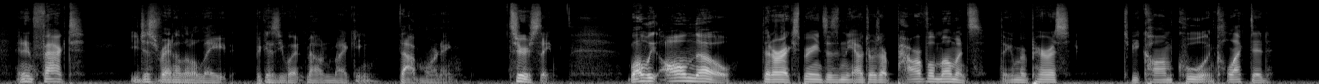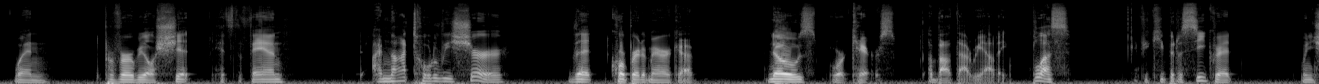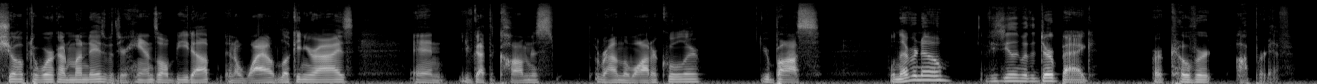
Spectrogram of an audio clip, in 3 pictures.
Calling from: Eugene, Oregon, United States; I'm calling from Eugene, Oregon

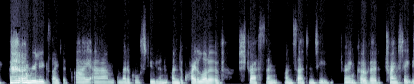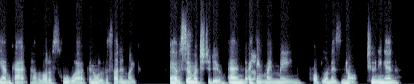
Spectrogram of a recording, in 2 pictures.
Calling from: Florida, United States; I'm logging in from Florida.

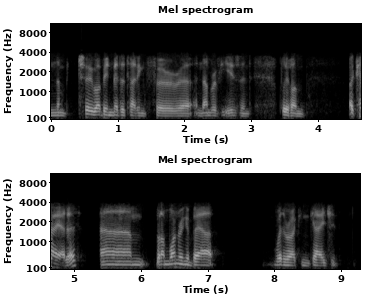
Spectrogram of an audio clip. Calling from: Melbourne, Victoria, Australia; I'm ringing from Melbourne, Australia.

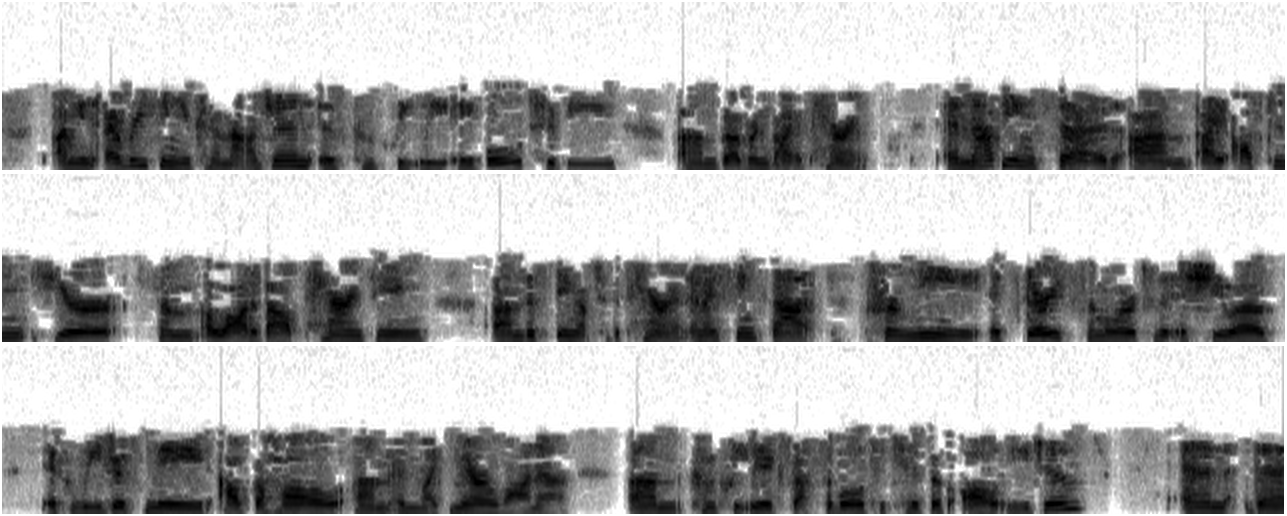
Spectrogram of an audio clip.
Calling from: Seattle, Washington, United States; I'm calling here from Seattle, Washington.

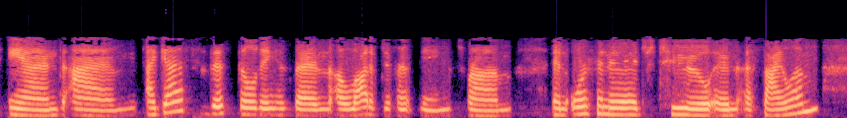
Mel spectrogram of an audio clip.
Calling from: Dallas, Texas, United States; Hi, Brewskies. … I'm from Dallas, Texas.

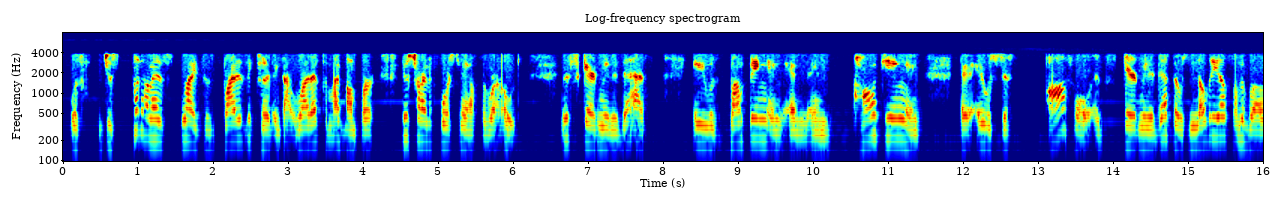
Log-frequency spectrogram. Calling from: Central Arkansas, United States; I'm calling from Central Arkansas

